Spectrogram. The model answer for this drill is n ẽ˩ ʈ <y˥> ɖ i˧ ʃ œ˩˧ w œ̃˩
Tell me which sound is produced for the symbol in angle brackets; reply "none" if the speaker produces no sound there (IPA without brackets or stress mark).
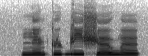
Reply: y˧˥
